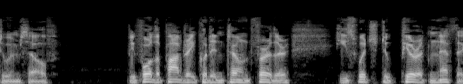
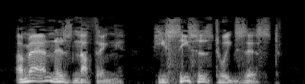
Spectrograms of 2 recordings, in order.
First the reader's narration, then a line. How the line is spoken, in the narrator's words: the Padre said in a somewhat more forceful voice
